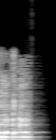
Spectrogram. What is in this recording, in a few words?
belch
